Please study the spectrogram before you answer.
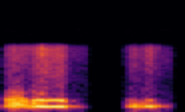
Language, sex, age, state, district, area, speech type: Kashmiri, female, 18-30, Jammu and Kashmir, Pulwama, rural, conversation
